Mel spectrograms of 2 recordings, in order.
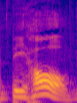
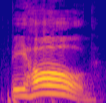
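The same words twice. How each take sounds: First: A ringing, loud "Behold."; emphatic proclamation. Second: "Behold!" yelled out, much louder and higher. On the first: Acted. Preacher reading scripture to the congregation, a loud proclamation. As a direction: proclaim "Behold." to the whole room. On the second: Shown as a demonstration. Preacher showing the congregation how emphatic the word is, yelled. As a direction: shout "Behold!" like waking a crowd. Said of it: "It's like if you yelled".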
